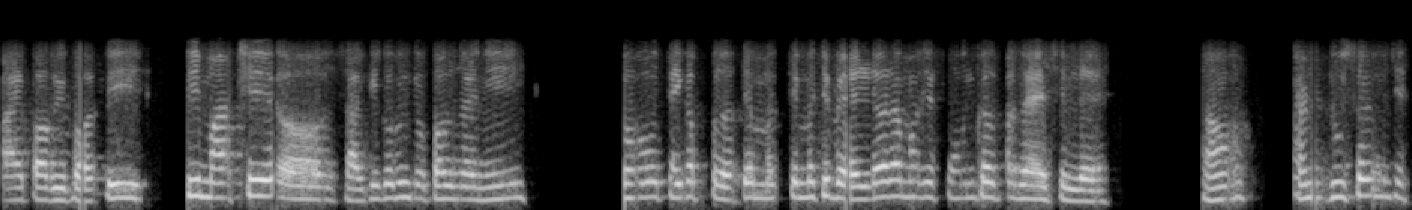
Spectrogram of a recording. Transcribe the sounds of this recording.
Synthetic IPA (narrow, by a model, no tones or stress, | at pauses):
ajpaʋipat̪i | t̪iːmat͡ɕʰesaɾkikominɡ̪opakd͡zani | t̪ot̪ekapɾət̪jəmt̪emad͡ʑʰʱeʋelɖəɾamad͡ʑʱefonkəɾpad͡zajəselːe | ɦã | anid̪usɾem̤əɳd͡ze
